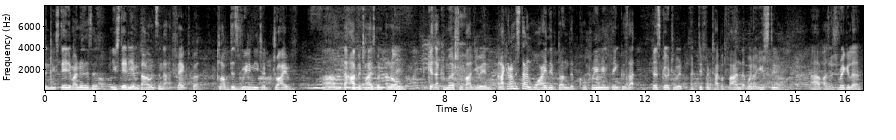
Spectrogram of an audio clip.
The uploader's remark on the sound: Barnsley pre-match podcast from the pub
